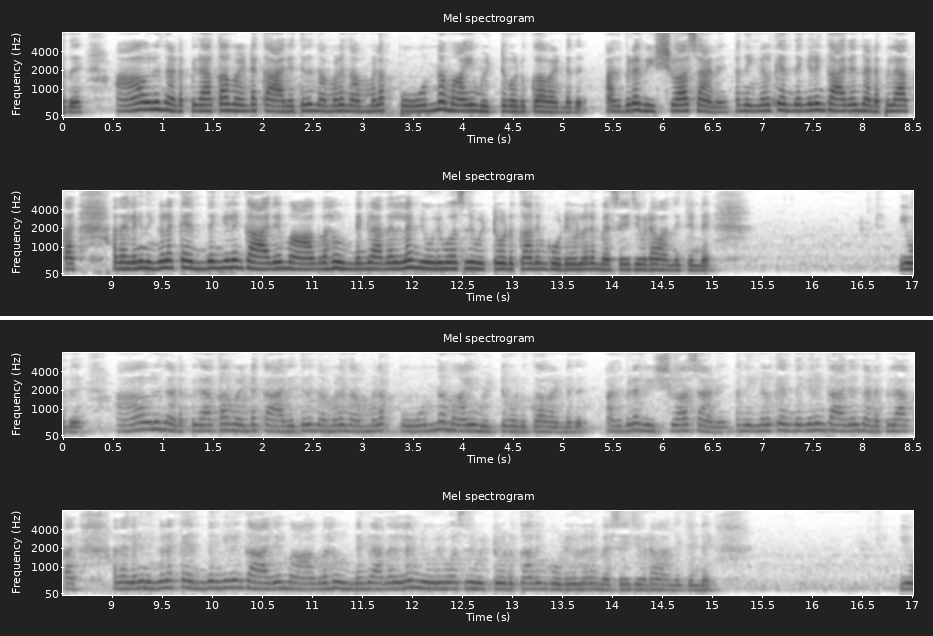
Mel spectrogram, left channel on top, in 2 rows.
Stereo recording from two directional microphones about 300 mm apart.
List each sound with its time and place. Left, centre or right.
0.1 s speech: left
